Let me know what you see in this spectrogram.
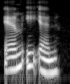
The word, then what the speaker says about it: Menominee: Federally Recognized Tribes, Menomi. And I know I did not say that right. So let me pronounce it. Let me tell you how it's spelled. Menominee.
